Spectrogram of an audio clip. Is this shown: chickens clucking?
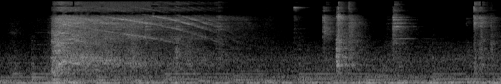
no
